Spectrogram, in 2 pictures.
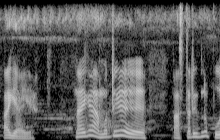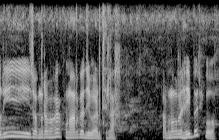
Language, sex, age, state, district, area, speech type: Odia, male, 30-45, Odisha, Jagatsinghpur, rural, spontaneous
